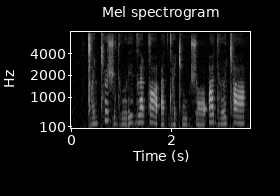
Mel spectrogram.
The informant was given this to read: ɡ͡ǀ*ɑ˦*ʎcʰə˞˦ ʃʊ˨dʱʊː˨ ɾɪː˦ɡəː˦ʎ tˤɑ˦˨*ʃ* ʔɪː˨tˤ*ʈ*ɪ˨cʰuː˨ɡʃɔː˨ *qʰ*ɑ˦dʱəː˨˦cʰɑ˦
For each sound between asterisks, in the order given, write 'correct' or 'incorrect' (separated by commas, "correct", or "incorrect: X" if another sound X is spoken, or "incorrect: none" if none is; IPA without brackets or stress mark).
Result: incorrect: ɑ˨, incorrect: none, incorrect: dʱ, incorrect: ʔ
